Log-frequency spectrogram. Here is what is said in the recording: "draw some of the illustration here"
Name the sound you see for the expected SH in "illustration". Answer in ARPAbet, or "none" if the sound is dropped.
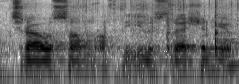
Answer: SH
